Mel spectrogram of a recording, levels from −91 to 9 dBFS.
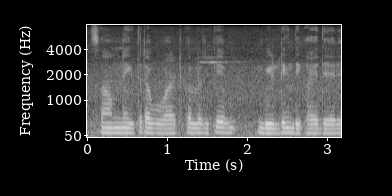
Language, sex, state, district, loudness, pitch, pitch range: Hindi, male, Gujarat, Valsad, -15 LUFS, 125 Hz, 120-130 Hz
